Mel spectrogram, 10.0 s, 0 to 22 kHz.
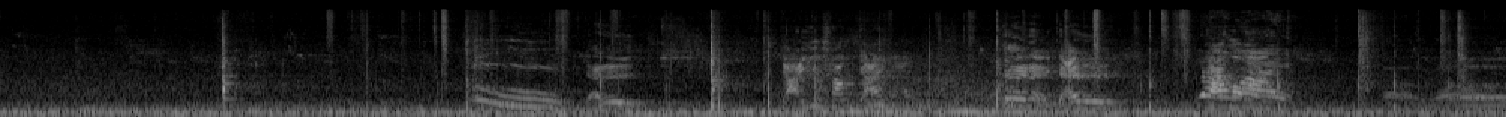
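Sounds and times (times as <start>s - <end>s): tennis ball struck by racket: 4.7s - 5.6s.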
